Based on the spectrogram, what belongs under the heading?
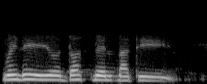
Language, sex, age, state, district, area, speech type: Nepali, female, 60+, West Bengal, Kalimpong, rural, conversation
